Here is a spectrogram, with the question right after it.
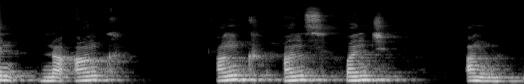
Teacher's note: अनुस्वार में नाक से अधिक सांस निकलती है और मुख से कम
